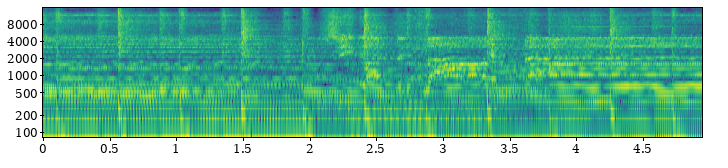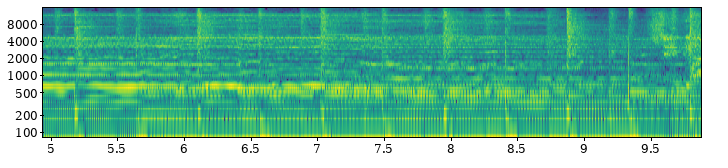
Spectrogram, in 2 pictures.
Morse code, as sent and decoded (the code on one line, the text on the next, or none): none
